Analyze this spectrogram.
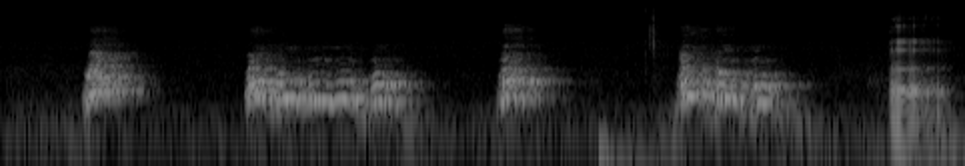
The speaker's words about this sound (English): Let me just shut the dog up.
